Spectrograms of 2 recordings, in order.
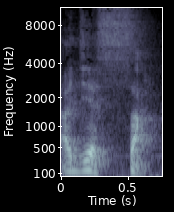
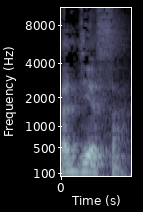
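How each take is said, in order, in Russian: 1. Звук s произносится долго, удвоенно. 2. Звук s произносится коротко, одиночно. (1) "до приезда сюда я говорю Одесса" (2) "они говорят с одним"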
